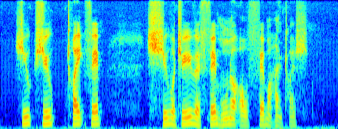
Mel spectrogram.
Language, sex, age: Danish, male, 52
